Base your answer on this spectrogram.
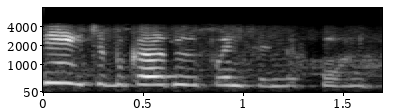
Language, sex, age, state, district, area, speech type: Kashmiri, female, 18-30, Jammu and Kashmir, Srinagar, urban, conversation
